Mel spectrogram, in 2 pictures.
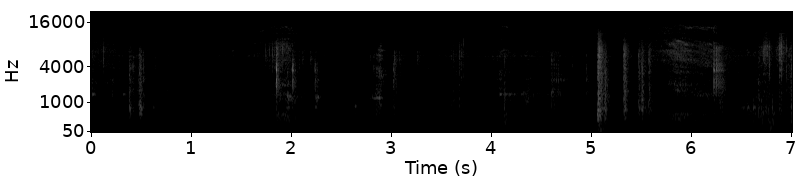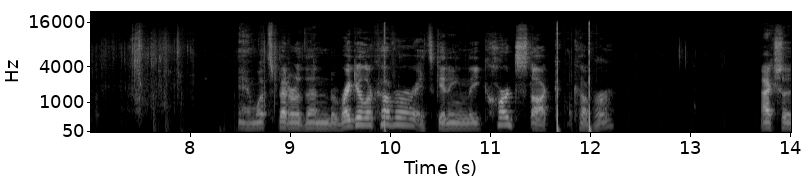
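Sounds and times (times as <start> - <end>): rustling: 6.2 - 9.0.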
